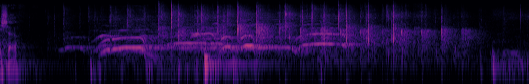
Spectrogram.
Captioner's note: audience applause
